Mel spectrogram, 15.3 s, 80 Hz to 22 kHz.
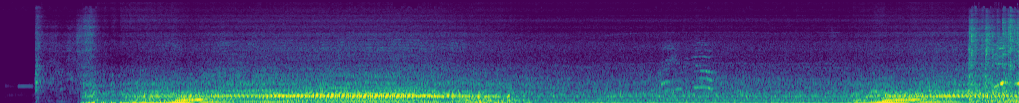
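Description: A C5 Corvette engine idles loud and close after a transmission install, then is shifted into drive, with a low steady rumble and rising and falling tones as the drivetrain engages.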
